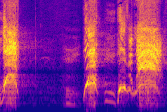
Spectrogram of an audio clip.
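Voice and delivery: high, loud ecstatic yelling; joyful shout. Acted. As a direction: shout it down the street like a madman. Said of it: "They would have me in a straitjacket".

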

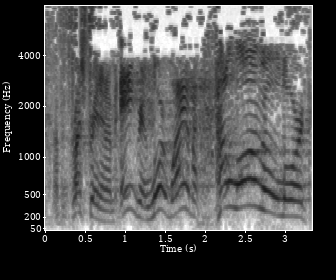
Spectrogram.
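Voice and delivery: psalmist crying out. Acted. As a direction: cry out in frustration to the Lord. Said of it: "the psalmist oftentimes will just be crying out".

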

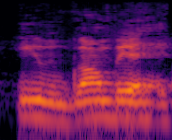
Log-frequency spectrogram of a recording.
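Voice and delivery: usual speaking voice

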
